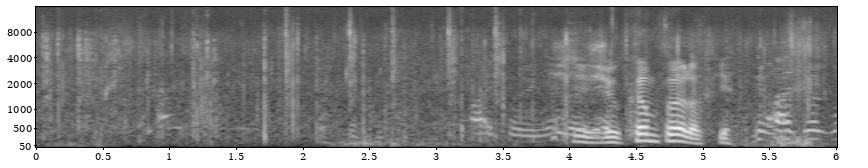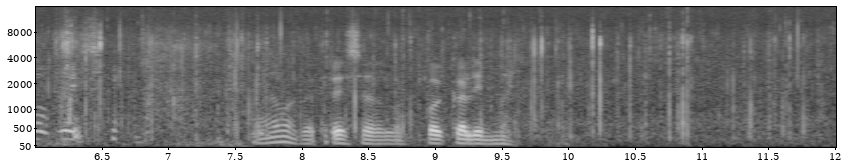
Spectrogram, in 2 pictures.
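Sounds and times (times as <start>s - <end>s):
sharp taps and clicks: 1.1s - 4.9s.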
